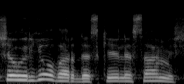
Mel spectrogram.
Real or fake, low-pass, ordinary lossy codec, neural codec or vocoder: real; 10.8 kHz; Opus, 24 kbps; none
